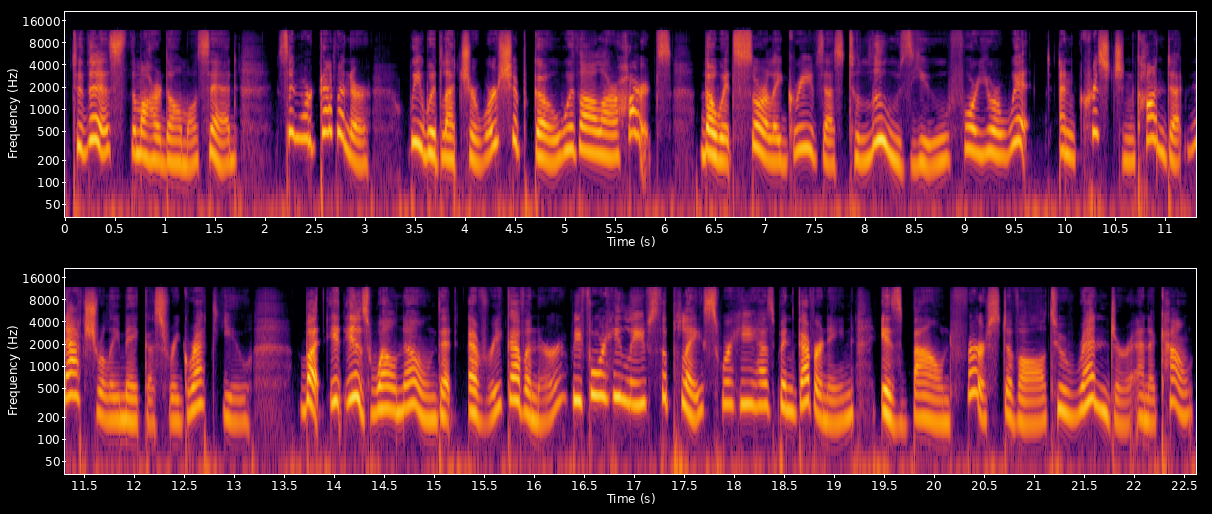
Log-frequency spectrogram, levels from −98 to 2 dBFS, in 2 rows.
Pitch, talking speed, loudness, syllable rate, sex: 250 Hz, 165 wpm, -20 LUFS, 4.7 syllables/s, female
